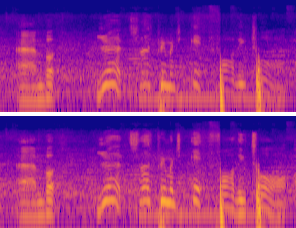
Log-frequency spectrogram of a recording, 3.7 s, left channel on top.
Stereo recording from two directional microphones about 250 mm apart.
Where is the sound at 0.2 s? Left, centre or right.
Centre.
